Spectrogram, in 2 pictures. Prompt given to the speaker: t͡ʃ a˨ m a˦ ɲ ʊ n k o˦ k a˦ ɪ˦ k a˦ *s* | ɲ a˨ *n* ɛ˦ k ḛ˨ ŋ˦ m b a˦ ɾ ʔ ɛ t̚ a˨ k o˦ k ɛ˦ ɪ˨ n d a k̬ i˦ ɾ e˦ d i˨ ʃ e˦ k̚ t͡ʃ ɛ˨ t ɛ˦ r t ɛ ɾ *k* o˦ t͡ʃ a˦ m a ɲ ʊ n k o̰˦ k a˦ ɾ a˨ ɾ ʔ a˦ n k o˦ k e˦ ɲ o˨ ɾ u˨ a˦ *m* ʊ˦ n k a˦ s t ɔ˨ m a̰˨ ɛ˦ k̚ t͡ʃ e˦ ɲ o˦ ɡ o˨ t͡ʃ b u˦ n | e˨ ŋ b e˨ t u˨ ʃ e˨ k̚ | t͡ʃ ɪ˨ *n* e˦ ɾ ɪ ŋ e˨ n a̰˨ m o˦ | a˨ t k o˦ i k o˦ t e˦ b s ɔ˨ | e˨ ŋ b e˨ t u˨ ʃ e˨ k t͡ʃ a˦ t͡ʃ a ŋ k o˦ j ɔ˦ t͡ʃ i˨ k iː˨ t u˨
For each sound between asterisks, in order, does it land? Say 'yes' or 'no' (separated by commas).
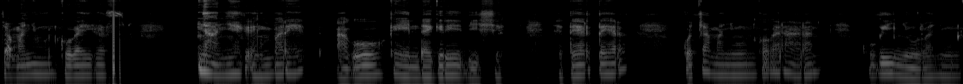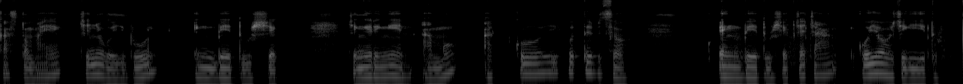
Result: yes, no, yes, no, no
